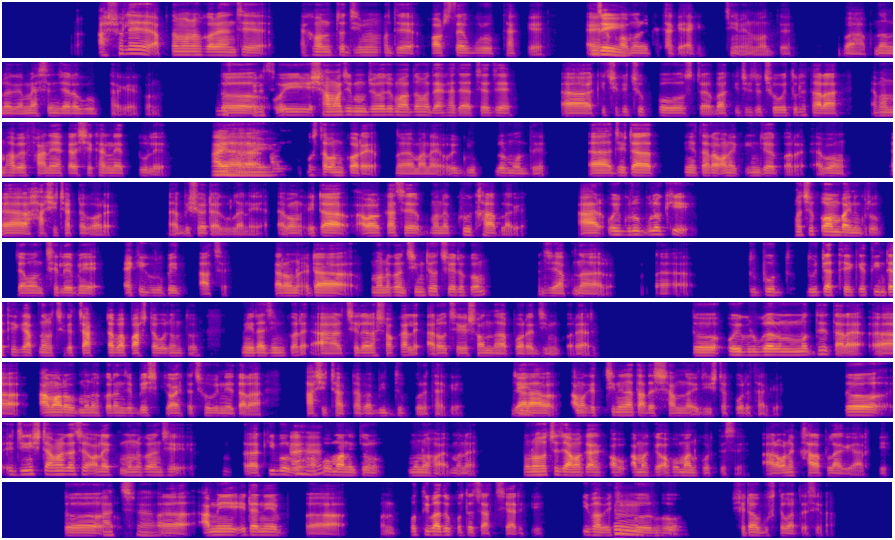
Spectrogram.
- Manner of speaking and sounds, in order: tapping; other background noise; "সামাজিক" said as "সামাজিম"
- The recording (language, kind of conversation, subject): Bengali, advice, জিমে লজ্জা বা অন্যদের বিচারে অস্বস্তি হয় কেন?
